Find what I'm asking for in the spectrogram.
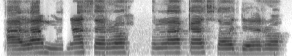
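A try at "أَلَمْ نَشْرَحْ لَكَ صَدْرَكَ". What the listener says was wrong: Nashroh. Pakai shin. Nashroh. Yang hati-hati di shin.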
